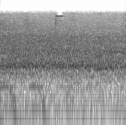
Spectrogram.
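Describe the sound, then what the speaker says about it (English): A dense, steady roar of a stadium crowd at a football game, loud and continuous without distinct peaks, filling the whole moment like a wall of massed voices. "This crowd ready to make its presence known."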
